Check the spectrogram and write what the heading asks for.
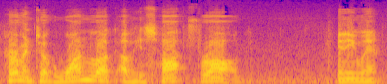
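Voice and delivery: ordinary delivery, nothing marked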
